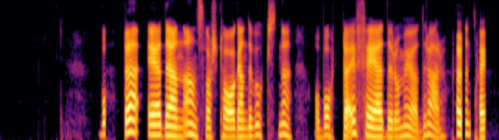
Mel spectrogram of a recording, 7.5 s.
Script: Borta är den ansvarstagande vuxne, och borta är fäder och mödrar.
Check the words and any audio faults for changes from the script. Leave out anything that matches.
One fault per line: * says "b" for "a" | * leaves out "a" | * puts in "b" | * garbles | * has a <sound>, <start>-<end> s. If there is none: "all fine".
* has a dropout, 1.6-1.7 s
* garbles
